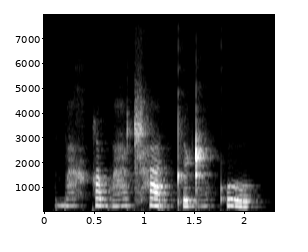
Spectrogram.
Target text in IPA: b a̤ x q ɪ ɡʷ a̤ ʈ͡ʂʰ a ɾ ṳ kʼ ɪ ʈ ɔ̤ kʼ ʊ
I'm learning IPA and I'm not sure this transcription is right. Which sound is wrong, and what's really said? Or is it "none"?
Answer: none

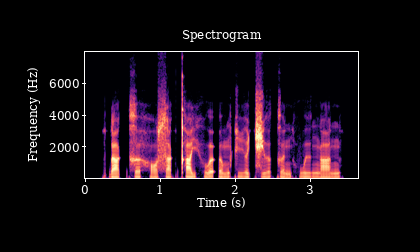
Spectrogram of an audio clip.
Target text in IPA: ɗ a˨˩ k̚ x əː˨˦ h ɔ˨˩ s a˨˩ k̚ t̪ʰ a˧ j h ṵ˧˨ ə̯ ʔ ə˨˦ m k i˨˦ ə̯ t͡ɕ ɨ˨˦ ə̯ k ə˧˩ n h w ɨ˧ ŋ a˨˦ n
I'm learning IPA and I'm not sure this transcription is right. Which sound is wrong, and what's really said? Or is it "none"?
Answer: none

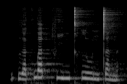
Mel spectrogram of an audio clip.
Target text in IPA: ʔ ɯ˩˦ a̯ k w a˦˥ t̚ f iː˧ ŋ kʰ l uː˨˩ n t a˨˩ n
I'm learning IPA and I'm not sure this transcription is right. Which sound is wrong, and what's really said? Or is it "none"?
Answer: none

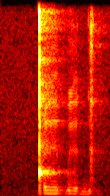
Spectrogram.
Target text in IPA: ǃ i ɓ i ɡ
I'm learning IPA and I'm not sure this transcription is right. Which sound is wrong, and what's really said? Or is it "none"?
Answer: none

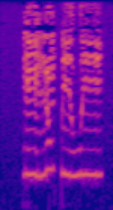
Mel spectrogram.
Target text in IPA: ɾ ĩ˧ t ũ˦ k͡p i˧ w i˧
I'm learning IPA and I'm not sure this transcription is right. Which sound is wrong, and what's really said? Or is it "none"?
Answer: t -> n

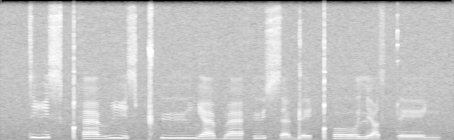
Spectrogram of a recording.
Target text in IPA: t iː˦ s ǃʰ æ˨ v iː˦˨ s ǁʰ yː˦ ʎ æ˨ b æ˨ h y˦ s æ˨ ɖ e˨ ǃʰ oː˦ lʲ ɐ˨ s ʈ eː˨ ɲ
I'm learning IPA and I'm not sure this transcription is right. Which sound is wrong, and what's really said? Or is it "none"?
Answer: ɐ˨ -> ɑ˨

